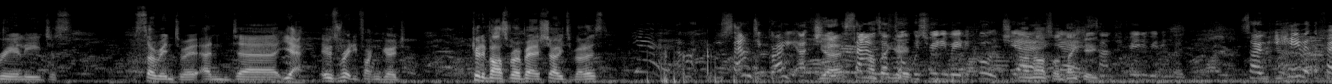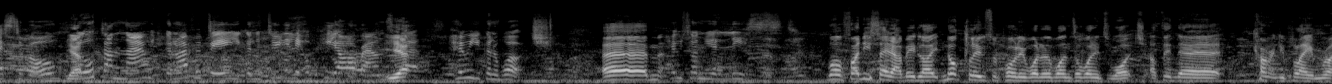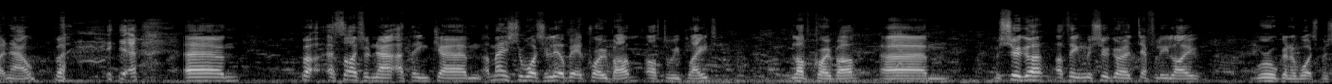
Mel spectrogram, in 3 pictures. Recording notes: Bloodstock Festival 2023. Chat with us at Bloodstock Festival.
